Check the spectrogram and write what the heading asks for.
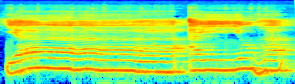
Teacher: Tapi karena si alif yang sebelumnya ada fathah ini bertemu hamzah dalam 2 kalimat, maka panjangnya bukan 2 harokat lagi, tapi ketika mad tabi'i bertemu hamzah dalam 2 kalimat, panjangnya sampai 6 harokat. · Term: mad jaiz munfasil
